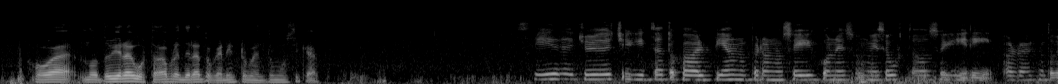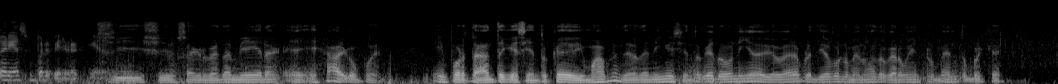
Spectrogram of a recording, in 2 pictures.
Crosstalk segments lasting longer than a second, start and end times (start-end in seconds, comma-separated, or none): none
